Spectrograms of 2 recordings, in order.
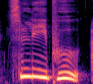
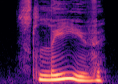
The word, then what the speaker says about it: sleeve: 자, 발음 여러 가지로 하고 계시는데, sleeve 아니고 sleeve, sleeve, sleeve. 장음 처리되고 있습니다. 그죠? sleeve 이게 아니고 sleeve, sleeve라고 해주셔야 되겠죠.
